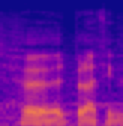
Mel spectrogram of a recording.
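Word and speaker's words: Hrud: fought it including the her actually pronounced herd but I think it's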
